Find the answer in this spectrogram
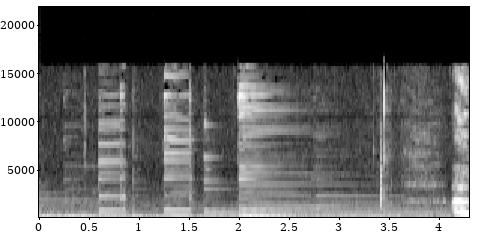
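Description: Taylor acoustic guitar playing an instrumental passage: chords struck every second or so and left to ring.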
